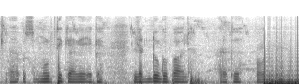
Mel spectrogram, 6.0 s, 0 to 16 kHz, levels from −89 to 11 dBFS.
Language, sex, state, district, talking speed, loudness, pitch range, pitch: Hindi, male, Rajasthan, Bikaner, 110 wpm, -21 LUFS, 105-120 Hz, 110 Hz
